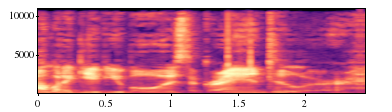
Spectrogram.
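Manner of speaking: put-on Texan oil tycoon voice. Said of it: "Texan oil tycoon voice".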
